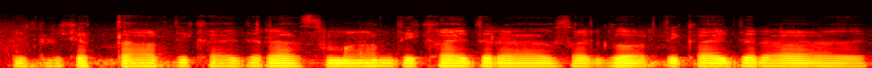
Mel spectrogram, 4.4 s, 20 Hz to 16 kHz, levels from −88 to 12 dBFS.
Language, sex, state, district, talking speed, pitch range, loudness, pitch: Hindi, male, Bihar, West Champaran, 245 wpm, 110-115 Hz, -16 LUFS, 115 Hz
